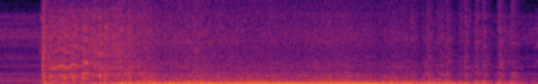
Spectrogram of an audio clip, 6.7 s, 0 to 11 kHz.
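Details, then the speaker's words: V8 on first drive attempt, tuning fuel because it wouldn't idle and seemed not on all 8; catches and runs rough, idle sagging and stumbling before fading off, air-fuel reading leaning way out; lean stumble, fuel table being adjusted. "Oh, it's leaning way out. What if I just change this to like 5? It literally had no fuel in it."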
